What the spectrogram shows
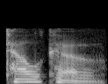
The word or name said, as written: telco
